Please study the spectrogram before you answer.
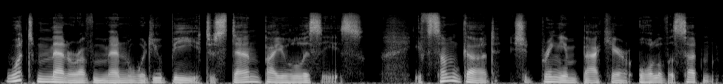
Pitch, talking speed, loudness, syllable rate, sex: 100 Hz, 190 wpm, -20 LUFS, 4.4 syllables/s, male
